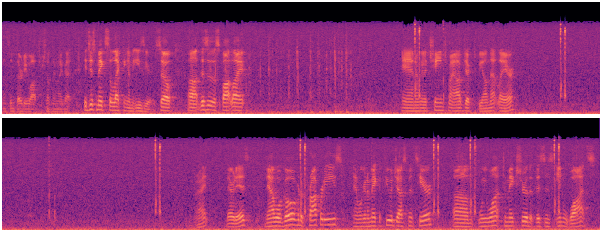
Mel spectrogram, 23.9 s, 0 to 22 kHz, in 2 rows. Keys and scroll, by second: 5.0 BackSpace.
